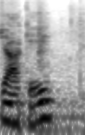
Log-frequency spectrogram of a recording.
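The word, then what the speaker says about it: Jaki: Indeed, Stanley Jakey," sometimes I've heard it pronounced Jockey, "and others have argued that it was the metaphysical framework of medieval Catholicism which made modern science possible in the first place."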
